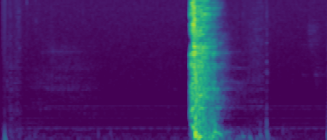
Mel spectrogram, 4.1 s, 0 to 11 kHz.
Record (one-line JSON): {"cough_length": "4.1 s", "cough_amplitude": 32768, "cough_signal_mean_std_ratio": 0.2, "survey_phase": "beta (2021-08-13 to 2022-03-07)", "age": "45-64", "gender": "Male", "wearing_mask": "No", "symptom_none": true, "smoker_status": "Never smoked", "respiratory_condition_asthma": false, "respiratory_condition_other": false, "recruitment_source": "REACT", "submission_delay": "1 day", "covid_test_result": "Negative", "covid_test_method": "RT-qPCR"}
